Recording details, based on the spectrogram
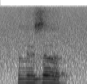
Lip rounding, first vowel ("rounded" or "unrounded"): rounded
